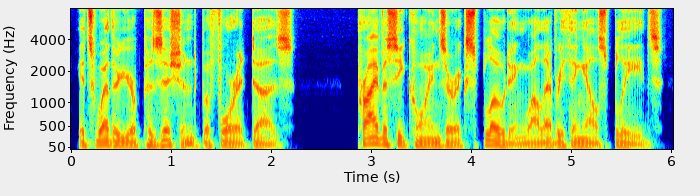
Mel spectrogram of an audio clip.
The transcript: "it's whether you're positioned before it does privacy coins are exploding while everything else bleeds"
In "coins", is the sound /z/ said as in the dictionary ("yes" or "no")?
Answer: yes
